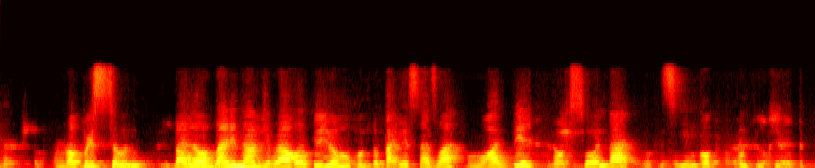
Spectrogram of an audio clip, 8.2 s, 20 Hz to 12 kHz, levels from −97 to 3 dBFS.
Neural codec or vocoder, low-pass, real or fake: codec, 16 kHz, 0.5 kbps, FunCodec, trained on Chinese and English, 25 frames a second; 7.2 kHz; fake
